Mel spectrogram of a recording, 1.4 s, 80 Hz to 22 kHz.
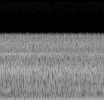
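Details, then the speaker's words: Kosmos round-bed lathe with a 380 V motor run on 220 V AC through an 80 µF capacitor; the start phase is 1–2 s when the motor is cold. A smooth, even low hum with no knocking or rubbing: normal running, though it can be stopped by hand. "yeah it pulls L quite nicely however I can still stop it by hand so that's my uh Security on there"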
